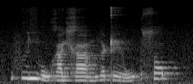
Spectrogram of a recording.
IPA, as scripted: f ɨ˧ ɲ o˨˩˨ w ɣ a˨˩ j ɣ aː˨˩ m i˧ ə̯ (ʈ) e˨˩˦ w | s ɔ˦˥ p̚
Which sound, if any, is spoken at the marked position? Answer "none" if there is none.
ʈ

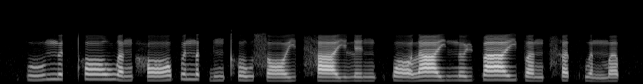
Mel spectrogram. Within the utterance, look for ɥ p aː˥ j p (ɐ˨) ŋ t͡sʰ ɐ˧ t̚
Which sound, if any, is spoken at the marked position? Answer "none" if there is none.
ɐ˨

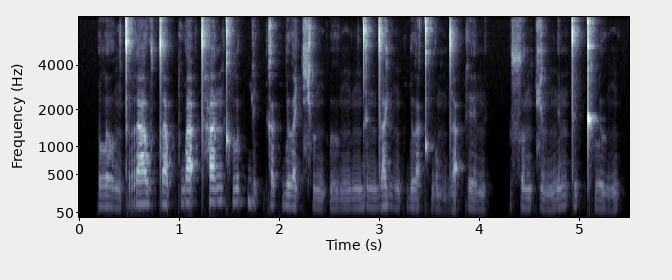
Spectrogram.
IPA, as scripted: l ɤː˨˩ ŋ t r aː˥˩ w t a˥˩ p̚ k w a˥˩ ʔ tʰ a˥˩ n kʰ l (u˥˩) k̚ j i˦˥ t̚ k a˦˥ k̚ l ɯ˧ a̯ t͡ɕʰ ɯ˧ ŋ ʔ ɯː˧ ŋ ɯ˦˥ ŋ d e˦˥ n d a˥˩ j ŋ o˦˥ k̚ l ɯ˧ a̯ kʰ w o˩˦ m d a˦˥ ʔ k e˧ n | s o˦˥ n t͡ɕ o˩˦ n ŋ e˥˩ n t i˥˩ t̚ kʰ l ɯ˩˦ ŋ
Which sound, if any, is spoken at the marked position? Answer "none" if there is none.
u˥˩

